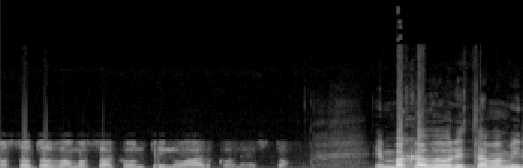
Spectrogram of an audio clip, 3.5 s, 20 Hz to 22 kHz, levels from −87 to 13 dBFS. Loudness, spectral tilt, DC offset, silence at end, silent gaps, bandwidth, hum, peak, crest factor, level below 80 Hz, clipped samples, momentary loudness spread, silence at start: -16 LUFS; -7 dB/octave; under 0.1%; 0 s; none; 10.5 kHz; none; 0 dBFS; 18 dB; -54 dBFS; under 0.1%; 17 LU; 0 s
